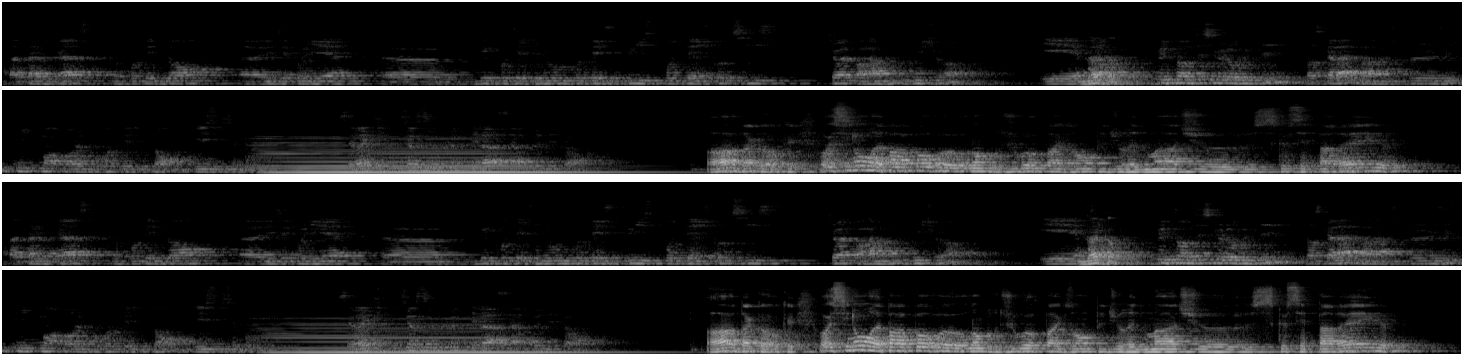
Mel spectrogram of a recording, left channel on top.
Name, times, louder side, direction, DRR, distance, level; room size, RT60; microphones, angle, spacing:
voice 1, 0.1-2.0 2.4-3.5 3.8-4.4 4.7-7.7 8.3-9.7 10.4-11.0 11.5-17.2 18.0-20.5, equal, 15° right, -5 dB, 1.6 m, -40 dB
voice 2, 10.8-11.1 21.6-28.4, right 2 dB, 85° right, 4 dB, 0.5 m, -28 dB
Bowed string instrument, 16.9-21.4, left 3 dB, 70° left, 0.7 m, -36 dB
8.7 x 2.9 x 3.7 m, 1.3 s
head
